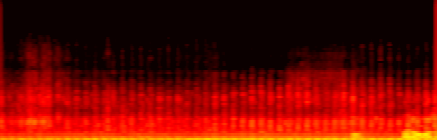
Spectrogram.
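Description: The engine of Raptor, a wooden boat under construction, runs rough and uneven, a low, close, rumbling chug with a faltering beat, while voices talk over it.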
